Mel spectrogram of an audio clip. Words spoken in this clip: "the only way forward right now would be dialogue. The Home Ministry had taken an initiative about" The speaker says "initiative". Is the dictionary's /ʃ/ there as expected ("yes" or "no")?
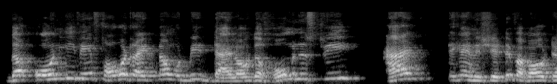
no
